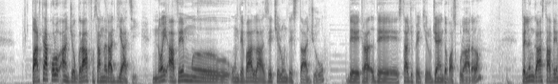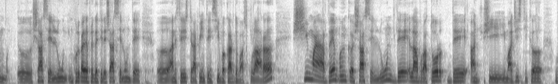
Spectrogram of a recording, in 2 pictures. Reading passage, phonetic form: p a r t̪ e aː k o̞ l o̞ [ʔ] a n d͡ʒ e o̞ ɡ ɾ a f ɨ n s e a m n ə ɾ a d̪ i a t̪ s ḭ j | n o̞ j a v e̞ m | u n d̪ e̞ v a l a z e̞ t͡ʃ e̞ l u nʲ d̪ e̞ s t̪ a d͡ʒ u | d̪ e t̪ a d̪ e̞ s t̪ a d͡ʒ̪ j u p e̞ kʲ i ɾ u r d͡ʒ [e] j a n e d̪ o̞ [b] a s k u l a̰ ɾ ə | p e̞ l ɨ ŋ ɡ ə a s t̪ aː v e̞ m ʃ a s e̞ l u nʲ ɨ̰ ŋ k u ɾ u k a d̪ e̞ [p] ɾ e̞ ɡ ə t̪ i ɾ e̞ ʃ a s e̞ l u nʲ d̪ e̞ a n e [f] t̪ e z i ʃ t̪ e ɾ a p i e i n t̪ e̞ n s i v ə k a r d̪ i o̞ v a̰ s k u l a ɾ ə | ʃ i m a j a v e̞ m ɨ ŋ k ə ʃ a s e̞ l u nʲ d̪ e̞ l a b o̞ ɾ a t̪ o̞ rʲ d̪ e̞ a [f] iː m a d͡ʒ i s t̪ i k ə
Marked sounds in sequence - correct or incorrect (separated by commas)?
correct, incorrect, incorrect, correct, incorrect, incorrect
